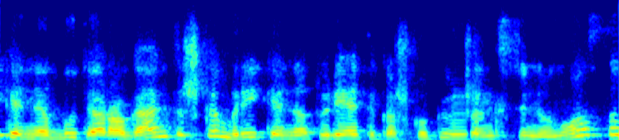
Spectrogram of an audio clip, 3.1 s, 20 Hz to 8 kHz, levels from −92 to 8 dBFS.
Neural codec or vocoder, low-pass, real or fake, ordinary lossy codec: none; 7.2 kHz; real; Opus, 16 kbps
